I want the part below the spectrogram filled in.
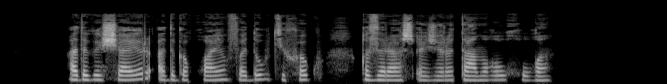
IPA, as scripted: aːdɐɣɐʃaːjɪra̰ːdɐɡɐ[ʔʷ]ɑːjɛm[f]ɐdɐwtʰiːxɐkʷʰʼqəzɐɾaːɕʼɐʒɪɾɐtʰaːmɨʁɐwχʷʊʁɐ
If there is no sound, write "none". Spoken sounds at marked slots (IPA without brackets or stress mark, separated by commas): qʷ, f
